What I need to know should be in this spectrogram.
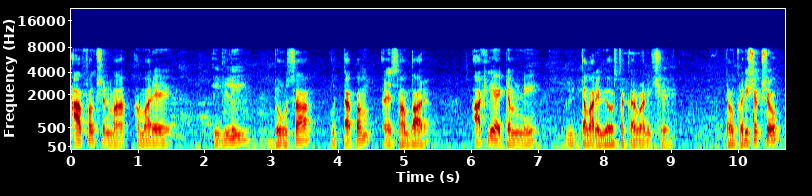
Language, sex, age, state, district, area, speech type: Gujarati, male, 60+, Gujarat, Anand, urban, spontaneous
